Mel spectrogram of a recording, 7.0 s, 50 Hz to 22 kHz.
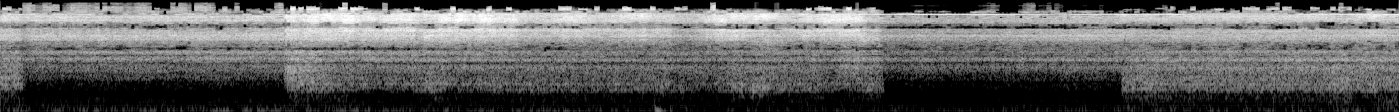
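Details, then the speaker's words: Ultrasonic endodontic tip on tooth #19 of a live patient, used through a PFM crown under a mirror: a high hissing whine with louder spells as it unroofs the pulp chamber. "so I I got very close to the top chamber so I switched to the ultrasonic because now I can use my mirror and I see exactly what I'm doing"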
